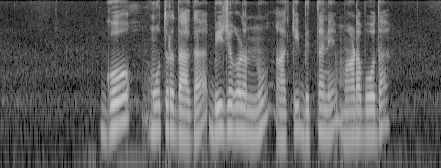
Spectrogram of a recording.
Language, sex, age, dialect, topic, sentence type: Kannada, female, 18-24, Northeastern, agriculture, question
